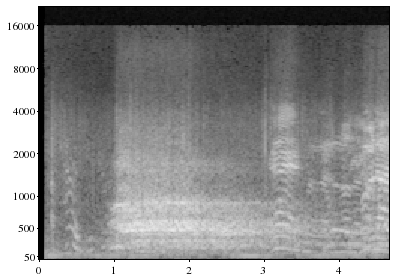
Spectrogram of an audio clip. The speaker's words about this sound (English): Elephant much frightened. Him no like this place. Him yell.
